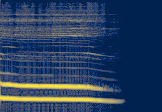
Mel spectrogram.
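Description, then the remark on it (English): A voice imitates a single long howl, like one heard at night from a riverbank by someone passing on a boat: a steady, clear, mid-pitched tone held for about a second and a half, then sliding slightly downward as it fades out, with no other sounds. “There was some howling, some snarling on the bank that you can hear so far.”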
